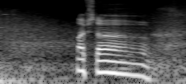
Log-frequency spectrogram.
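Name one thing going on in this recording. A man exclaims with animation close to a microphone.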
